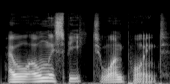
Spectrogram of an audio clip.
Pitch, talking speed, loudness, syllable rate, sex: 125 Hz, 245 wpm, -15 LUFS, 5.7 syllables/s, male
